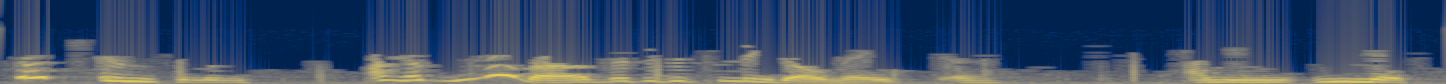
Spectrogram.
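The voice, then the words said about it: Strained affected accent. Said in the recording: “Don't strain your accent, honey.”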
